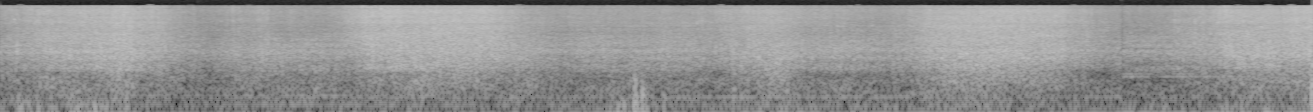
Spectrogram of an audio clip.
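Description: Ocean surf breaking and washing ashore, the rush swelling and fading every few seconds, with wind rumbling on the microphone.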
